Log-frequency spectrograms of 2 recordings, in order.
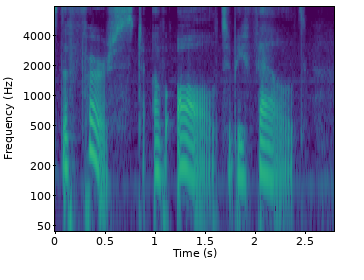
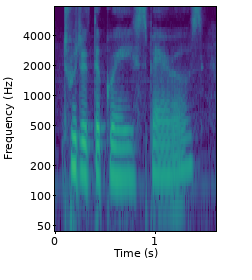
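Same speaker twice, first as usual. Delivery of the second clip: ordinary delivery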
